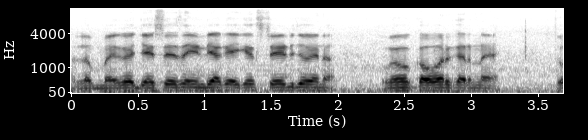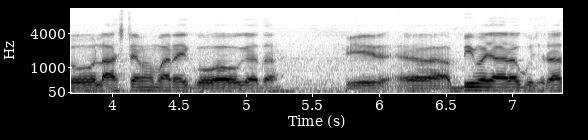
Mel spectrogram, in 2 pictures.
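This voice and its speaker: A man talks at a fairly quick pace with monotone, flat intonation. Light background noise can be heard. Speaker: motovlogger. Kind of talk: casual vlog chat. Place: street.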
